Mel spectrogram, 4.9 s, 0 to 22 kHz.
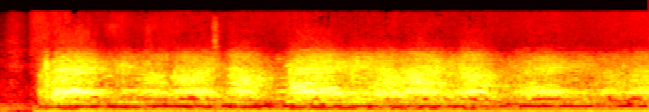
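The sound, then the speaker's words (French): A huge crowd of more than 100,000 protesters fills the city hall square and side streets in Tel Aviv, Israel, under floodlights on 28 September 1982, roaring and chanting in a continuous loud wash of voices, swelling and dipping in waves with no single voice standing out. “La place de l'hôtel de ville à Tel Aviv est noire de monde et dans les rues adjacentes, la foule continue de se presser.”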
